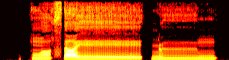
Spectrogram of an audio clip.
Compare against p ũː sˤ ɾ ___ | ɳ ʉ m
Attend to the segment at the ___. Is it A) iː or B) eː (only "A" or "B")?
B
